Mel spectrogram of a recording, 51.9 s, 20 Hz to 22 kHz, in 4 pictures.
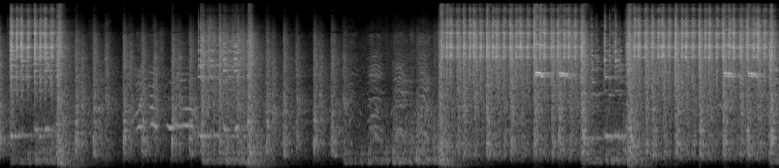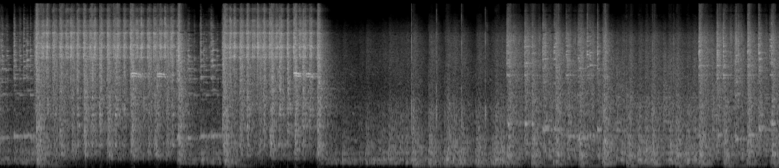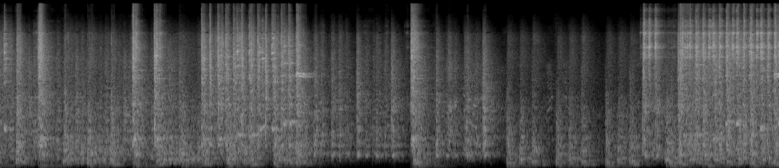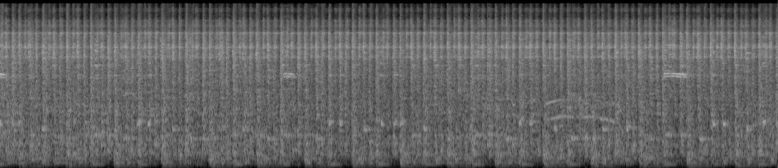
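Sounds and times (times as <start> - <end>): samba drum corps: 0.0 - 51.9
high shaker rattling: 7.4 - 18.2, 36.7 - 51.9.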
